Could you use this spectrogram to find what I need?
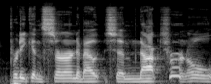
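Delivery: voice cracking mid-phrase. Talking through the severe weather outlook with the guys, voice cracking. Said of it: "that was a horrible voice crack".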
